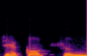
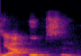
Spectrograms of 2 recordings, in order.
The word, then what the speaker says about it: Jakobson: Sir, we usually pronounce Jacobson. That's why it's confused. Okay. He actually his name is pronounced as Jakobson, right?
